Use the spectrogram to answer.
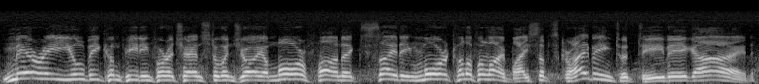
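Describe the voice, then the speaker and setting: A man's voice: sits high, moderate pace, hardly any pauses, darkish tone, a little hiss or hum, natural voice, low-quality recording. An actor playing a chipper, eager TV game show host in a commercial, exclaiming like a showman. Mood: upbeat showmanship. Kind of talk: game show announcer parody ad read. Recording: music bed behind the voice.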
